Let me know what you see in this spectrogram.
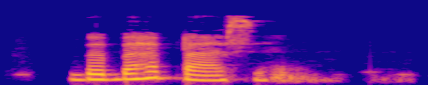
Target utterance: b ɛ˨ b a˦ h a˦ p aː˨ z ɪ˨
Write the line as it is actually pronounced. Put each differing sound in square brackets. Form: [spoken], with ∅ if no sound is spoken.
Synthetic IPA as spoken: b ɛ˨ b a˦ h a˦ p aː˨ [s] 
